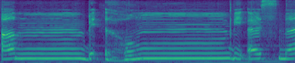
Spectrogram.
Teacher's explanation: نون ساکن یا نون تنوین کو میم میں بدل دیتے ہیں، یعنی کہ نون نہیں پڑھا جاتا، میم پڑھا جاتا ہے، اور وہ بھی غنے کے ساتھ پڑھا جاتا ہے. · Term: اقلاب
